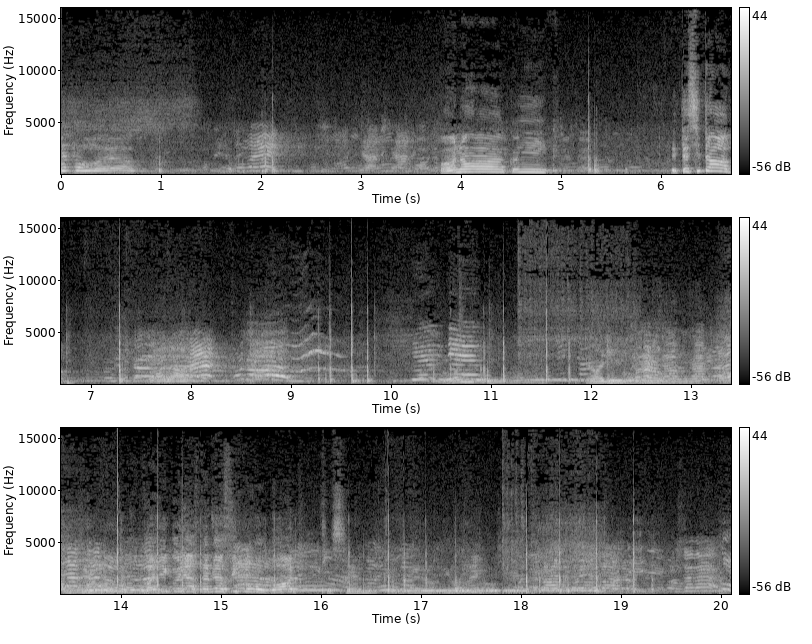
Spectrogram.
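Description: Men shout and call out to each other outdoors at a distance.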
